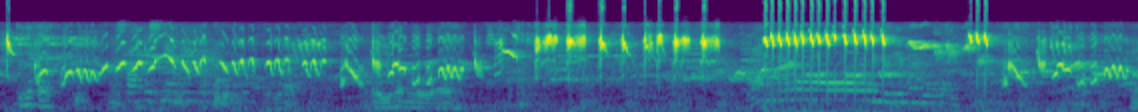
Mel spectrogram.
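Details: Aggressive white-rumped shama song used to provoke other birds into singing: rapid varied phrases of slurred whistles, sweeps and dense high trills, with a fast burst of sharp ticks near the end.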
